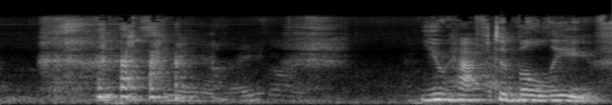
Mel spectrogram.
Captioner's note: instructor laughing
